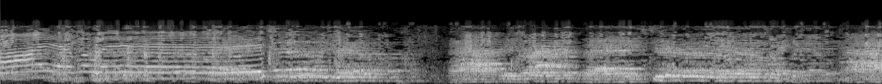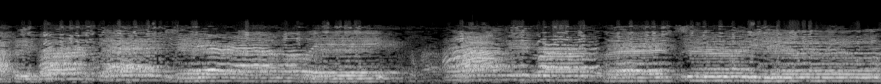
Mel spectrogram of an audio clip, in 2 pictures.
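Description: A group of people singing together, loud and close, with held notes and a couple of short breaks between phrases.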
